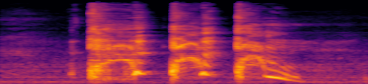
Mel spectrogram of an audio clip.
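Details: Three short, rough coughs in a row from an adult woman who is ill, sleepy, homebound all week and taking cough drops.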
